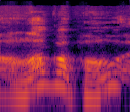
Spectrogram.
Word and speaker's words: Olongapo: But, I've been told it's Baybay, so I pronounce it correctly. Uh Now, Olongapo, I was told that's the correct way to pronounce it. That's the way it's spelled. Olongapo is right outside of Subic Bay.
